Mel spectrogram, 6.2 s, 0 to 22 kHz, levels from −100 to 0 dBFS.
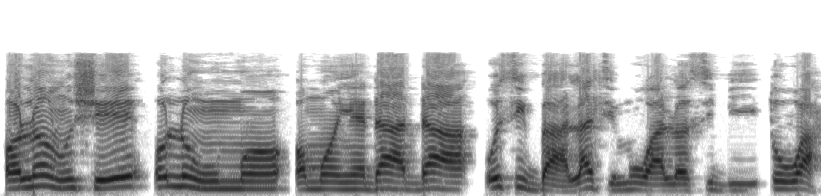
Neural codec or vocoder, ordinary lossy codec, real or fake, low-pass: none; MP3, 64 kbps; real; 7.2 kHz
